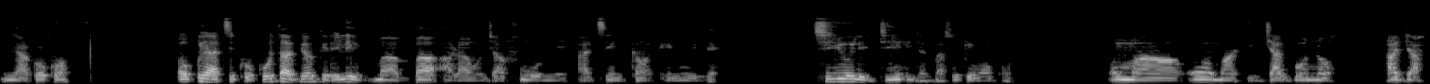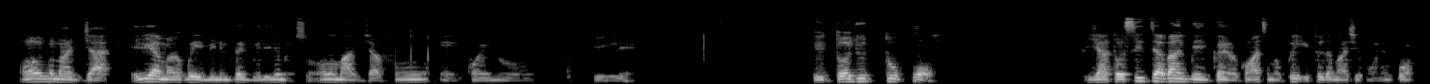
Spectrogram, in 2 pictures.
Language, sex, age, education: Yoruba, male, 46-60, tertiary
